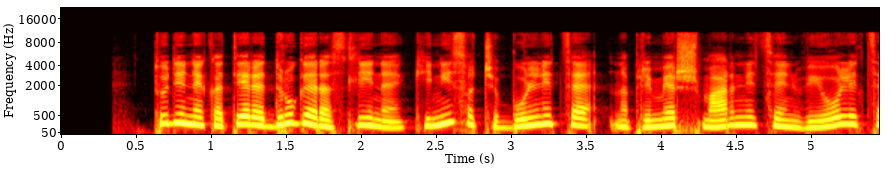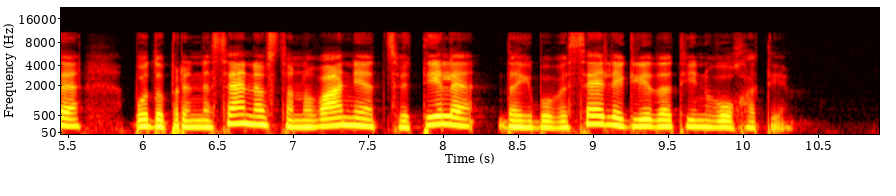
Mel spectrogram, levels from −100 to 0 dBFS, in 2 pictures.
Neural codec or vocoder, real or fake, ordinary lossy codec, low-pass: vocoder, 22.05 kHz, 80 mel bands, Vocos; fake; none; none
